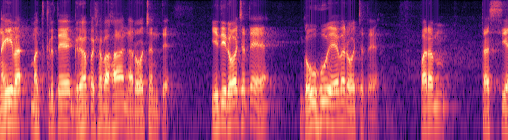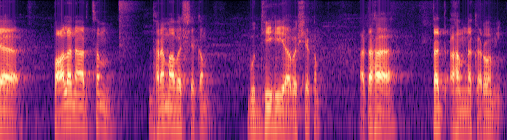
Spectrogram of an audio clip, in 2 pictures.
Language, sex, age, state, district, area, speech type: Sanskrit, male, 18-30, Karnataka, Bangalore Urban, urban, spontaneous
